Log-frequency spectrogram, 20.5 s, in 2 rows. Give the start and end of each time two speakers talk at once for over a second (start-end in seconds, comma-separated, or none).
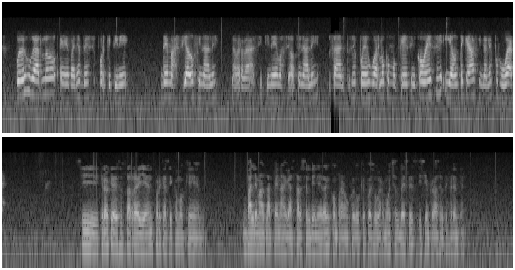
none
